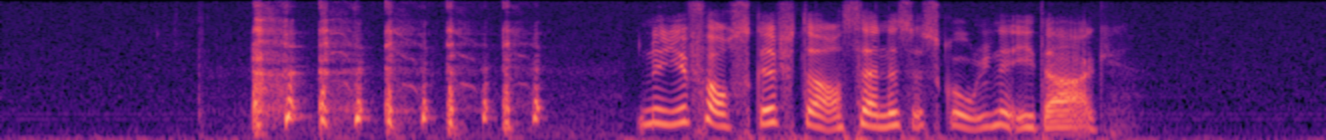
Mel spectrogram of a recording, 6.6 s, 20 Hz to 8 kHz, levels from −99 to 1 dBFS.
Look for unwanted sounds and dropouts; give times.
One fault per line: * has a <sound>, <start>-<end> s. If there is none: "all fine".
* has a cough, 1.2-2.8 s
